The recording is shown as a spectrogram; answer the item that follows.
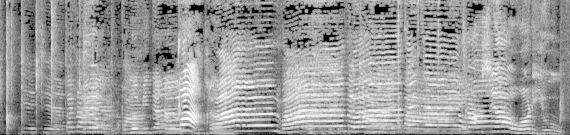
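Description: Young women singing without accompaniment in long, held notes that glide in pitch, with quick hand claps in the first second or so.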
